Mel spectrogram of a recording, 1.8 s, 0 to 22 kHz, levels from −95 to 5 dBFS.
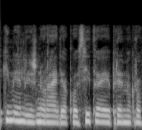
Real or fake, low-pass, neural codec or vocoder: fake; 10.8 kHz; vocoder, 24 kHz, 100 mel bands, Vocos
